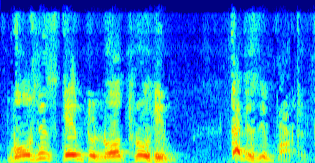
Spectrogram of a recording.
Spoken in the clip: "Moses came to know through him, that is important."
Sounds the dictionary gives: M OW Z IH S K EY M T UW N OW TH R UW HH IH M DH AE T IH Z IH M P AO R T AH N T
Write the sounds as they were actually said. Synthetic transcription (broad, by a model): M OW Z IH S K EY M T UW N OW T R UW HH IH M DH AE T IH Z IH M P AO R T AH N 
